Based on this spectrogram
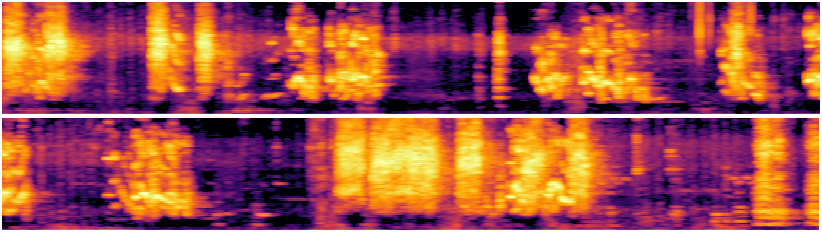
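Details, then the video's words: Chirping budgerigars, a breeding pair, give short bursts of buzzy chatter and sharp squawky notes spaced by short silences, with faint low thumps underneath. "Beautiful Budgies Chirping Sounds"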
